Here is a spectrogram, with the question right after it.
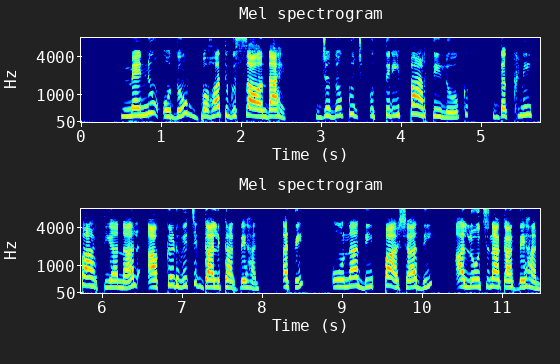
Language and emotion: Punjabi, angry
